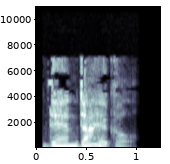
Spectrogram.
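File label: "dandiacal", British English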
